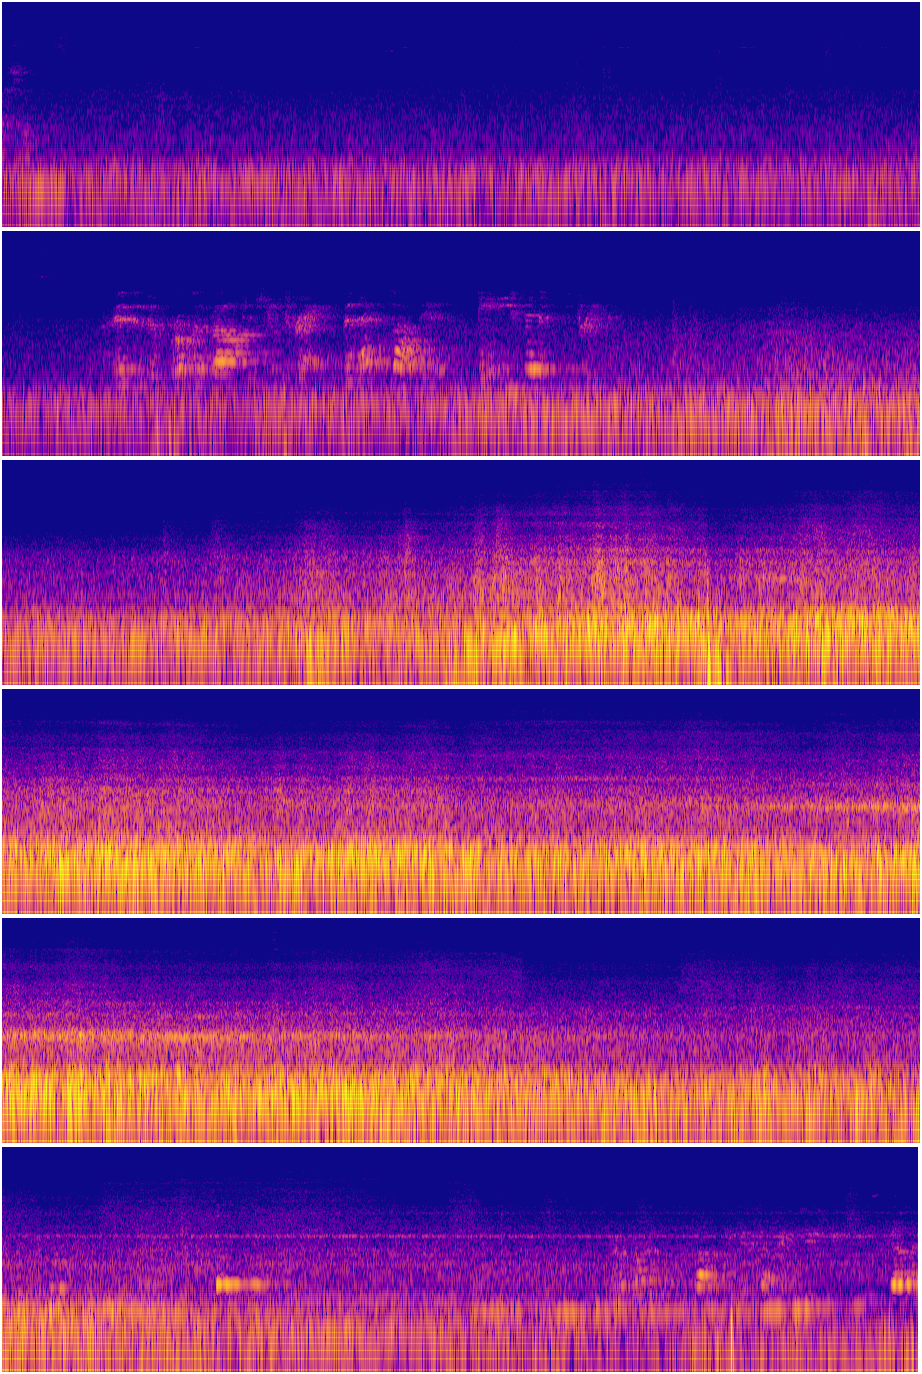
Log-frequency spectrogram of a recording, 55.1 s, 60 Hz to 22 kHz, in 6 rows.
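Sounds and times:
train wheels rumbling on rails: 0:00.0 - 0:11.3, 0:15.5 - 0:55.0.

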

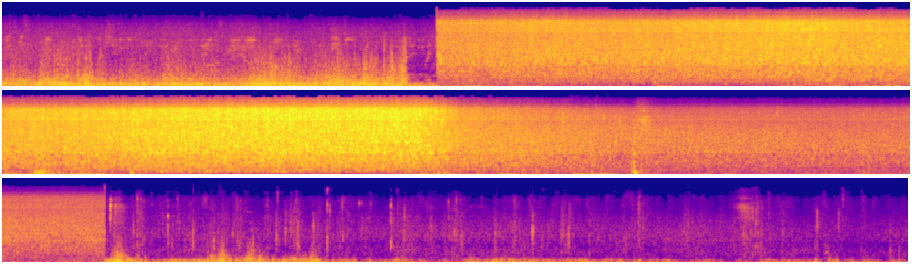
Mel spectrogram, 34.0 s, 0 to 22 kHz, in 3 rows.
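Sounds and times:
creek rushing over rocks: 0:05.5 - 0:24.0
dull thumps: 0:17.6 - 0:20.2.

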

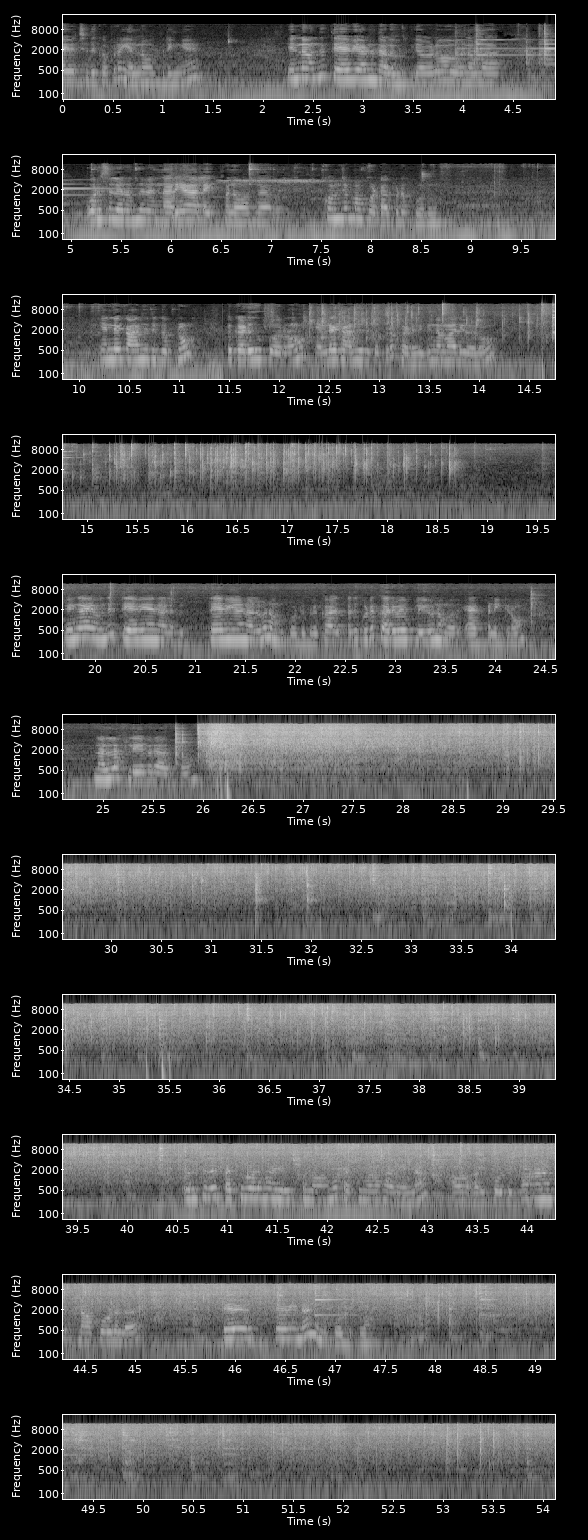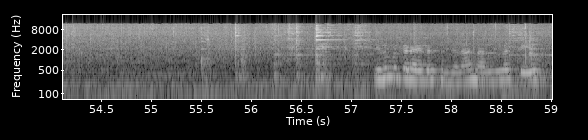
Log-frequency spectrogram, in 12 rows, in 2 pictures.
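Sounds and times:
onions sizzling in hot oil: 0:12.2 - 0:21.9, 0:25.9 - 0:59.0
metal spoon scraping a pan: 0:31.4 - 0:40.6, 0:42.7 - 0:46.0, 0:46.7 - 0:51.1, 0:55.4 - 0:57.5, 0:58.4 - 0:59.0.

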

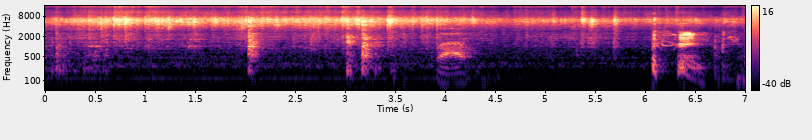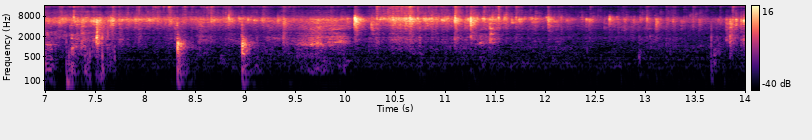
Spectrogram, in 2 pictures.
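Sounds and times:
steady high hiss: 0:00.0 - 0:08.3.

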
